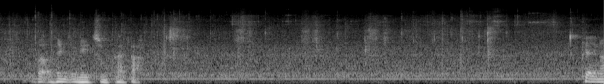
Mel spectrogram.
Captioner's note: grind grind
